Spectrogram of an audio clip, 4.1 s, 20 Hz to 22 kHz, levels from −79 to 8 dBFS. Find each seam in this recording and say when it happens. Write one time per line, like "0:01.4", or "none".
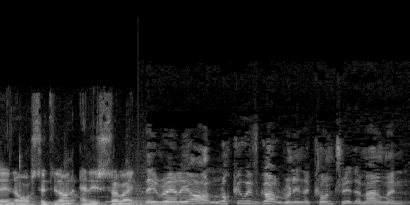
0:01.4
